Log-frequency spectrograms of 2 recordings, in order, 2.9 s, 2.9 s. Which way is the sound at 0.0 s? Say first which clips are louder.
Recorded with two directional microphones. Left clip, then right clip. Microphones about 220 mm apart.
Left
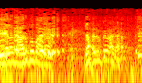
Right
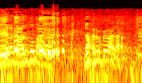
Right 3 dB; centre (ahead or behind).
